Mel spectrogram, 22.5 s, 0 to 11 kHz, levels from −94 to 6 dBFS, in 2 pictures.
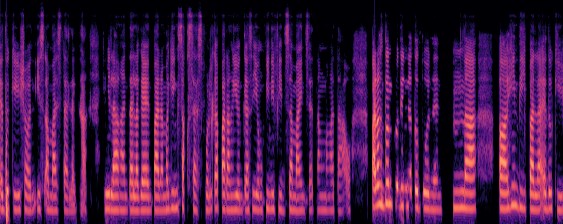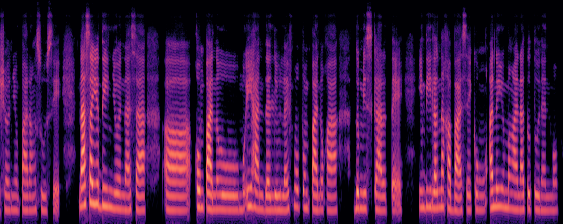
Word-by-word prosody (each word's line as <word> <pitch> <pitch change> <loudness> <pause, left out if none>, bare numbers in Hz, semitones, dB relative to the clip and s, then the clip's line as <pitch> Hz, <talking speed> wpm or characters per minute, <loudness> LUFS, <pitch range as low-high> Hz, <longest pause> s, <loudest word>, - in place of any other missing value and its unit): Education 215 -1 -1
is 225 -1 -7
a - - 0
must. 200 -1 -5
talaga. 200 -1 -8 0.3
Kailangan 210 -2 +1
talaga 205 0 +1
'yon 200 - -7
para 205 -1 +2
maging 235 +3 -5
successful 220 -3 -6
ka, 240 0 -1
parang 215 -2 +1
'yon 215 -1 -3
kasi 220 +2 -5
'yong 210 -1 -5
pini-feed 225 -2 -8
sa 220 - -2
mindset 200 0 -7
ng 210 - -14
mga 205 0 -12
tao. 195 - -12 0.4
Parang 285 +3 +9
dun 310 -1 +5
ko 290 - -2
din 275 -1 -3
natutunan 225 -3 0 0.2
na, 240 -2 +4 0.5
ah, 230 -1 +8
hindi 255 -1 -2
pala 220 -2 +3
education 215 -2 -4
yung 210 -1 -12
parang 205 0 -4
susi, 215 - -7 0.4
nasa 280 +4 +9
iyo 300 - +4
din 265 -1 0
yun 230 -2 -2
nasa, 210 0 0 0.4
ah, 210 -1 +2
kung 255 -1 +3
paano 220 -2 +4
mo 230 - -7
i-handle 225 -5 0
yung 210 0 -1
life 210 +2 -3
mo, 260 -1 -5
kung 250 -1 -6
paano 215 -1 +1
ka 205 -1 -1 0.3
dumiskarte. 225 -3 -2 0.3
Hindi 255 +1 -3
lang 240 0 +2
nakabase 215 -4 0
kung 215 0 -8
ano 245 +2 +3
'yong 260 -1 -3
mga 220 -2 -2
natutunan 215 -2 -4
mo, 205 - -11
220 Hz, 165 wpm, -23 LUFS, 210-240 Hz, 0.5 s, Parang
